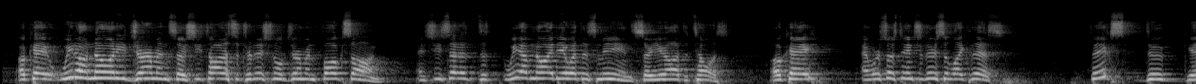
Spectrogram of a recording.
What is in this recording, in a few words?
German Folk Song; Happy Flowers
